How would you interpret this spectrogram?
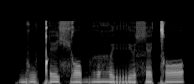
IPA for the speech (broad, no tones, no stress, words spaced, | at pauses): ɡuǃe ɕɔbʱəɦə rʲəɬɛǀɔ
